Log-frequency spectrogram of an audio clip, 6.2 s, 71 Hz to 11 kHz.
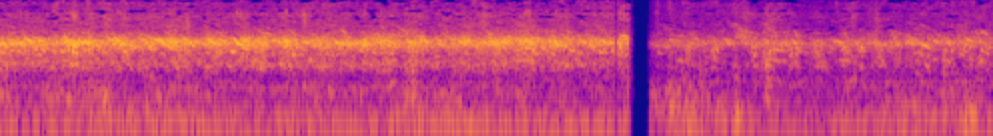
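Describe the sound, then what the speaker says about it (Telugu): A dense, loud, continuous chorus of broiler chicks about 18 days old peeping and clucking inside a poultry farm shed. The sound breaks off briefly near the end and then carries on. "ఈ కోడి పిల్లలు సుమారు 18 రోజుల వయసు గల పిల్లలు."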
